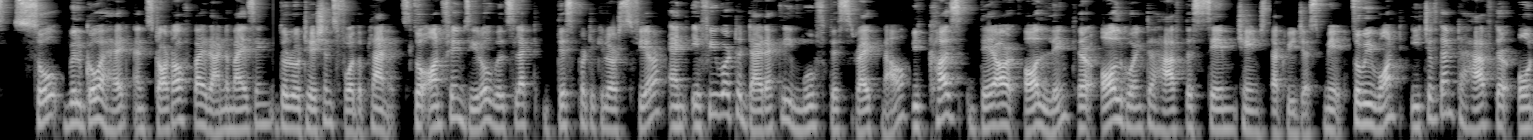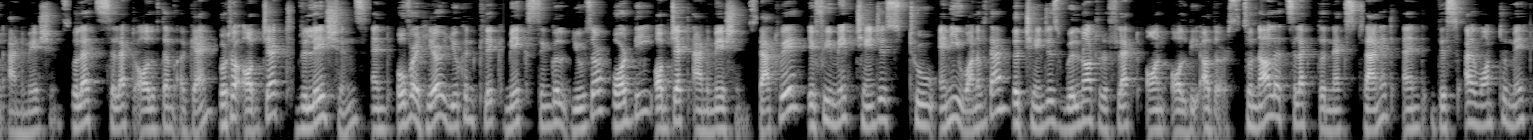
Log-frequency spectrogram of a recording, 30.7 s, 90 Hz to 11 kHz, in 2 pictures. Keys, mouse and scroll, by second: 0.7 scroll up 3, 1.3 space, 2.7 click, 3.0 Left, 4.1 shift+middle click, 4.9 click, 8.0 click, 9.1 g, 10.7 space, 10.8 scroll down 2, 12.2 space, 13.5 ctrl+z, 14.1-14.6 scroll down 2, 16.0-17.3 drag, 17.6-22.9 drag, 24.6 click, 24.8 scroll up 2, 26.2-26.6 shift+middle drag, 28.1 click.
